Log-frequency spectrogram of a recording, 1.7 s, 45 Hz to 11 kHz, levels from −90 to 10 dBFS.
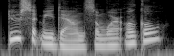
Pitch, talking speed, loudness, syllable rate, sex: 155 Hz, 205 wpm, -18 LUFS, 6.3 syllables/s, male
